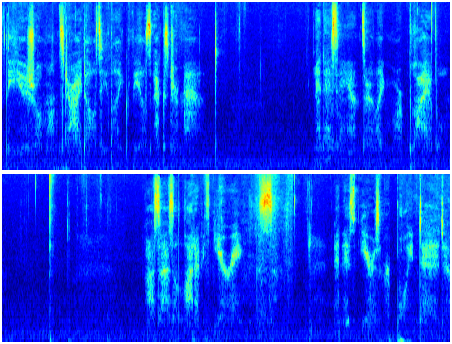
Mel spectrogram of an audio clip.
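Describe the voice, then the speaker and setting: A woman speaking in a soft, breathy whisper, chatting casually and unhurriedly in the style of an ASMR unboxing. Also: low-quality recording. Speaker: ASMR video creator.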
